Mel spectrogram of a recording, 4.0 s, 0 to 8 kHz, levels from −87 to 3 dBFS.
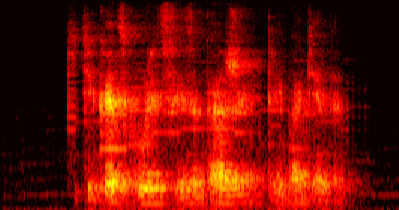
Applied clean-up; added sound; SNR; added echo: neural separator model SepFormer DNS4.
